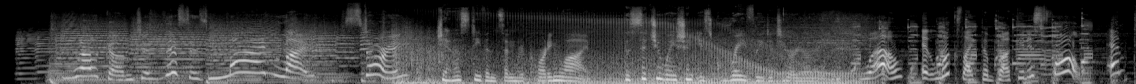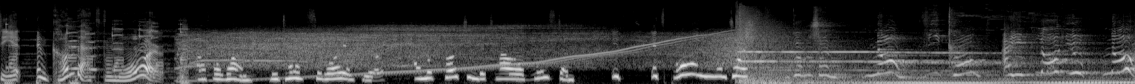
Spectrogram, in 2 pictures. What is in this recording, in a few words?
character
